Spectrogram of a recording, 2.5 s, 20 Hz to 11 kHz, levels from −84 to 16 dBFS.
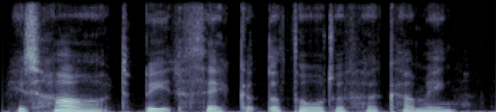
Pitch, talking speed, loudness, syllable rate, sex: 185 Hz, 240 wpm, -18 LUFS, 5.0 syllables/s, female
